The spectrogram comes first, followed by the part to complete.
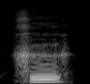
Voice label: "xww", Apatani

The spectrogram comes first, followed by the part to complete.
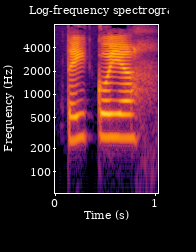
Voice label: "tai koya", Apatani

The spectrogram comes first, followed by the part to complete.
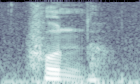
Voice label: "huna", Kapingamarangi

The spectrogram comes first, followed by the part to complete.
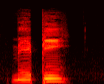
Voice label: "mepiñ", Apatani

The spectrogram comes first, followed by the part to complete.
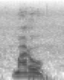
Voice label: "maro", Yawa; forest; unat

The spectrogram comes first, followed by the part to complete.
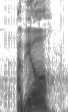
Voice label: "abyóo", apatani

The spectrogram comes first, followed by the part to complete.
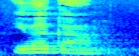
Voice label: "water", Muyuw; Lae Unitech

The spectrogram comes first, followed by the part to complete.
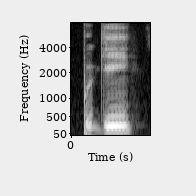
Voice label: "pwgiñ", Apatani

